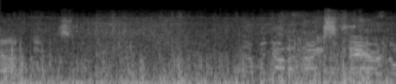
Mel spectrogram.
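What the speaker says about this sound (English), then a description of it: "nice fair northerly wind here, north-northwesterly." Steady northerly wind rushes and buffets across the microphone aboard a sailboat under way off the Florida Keys, with water wash beneath and a voice talking over it throughout.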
